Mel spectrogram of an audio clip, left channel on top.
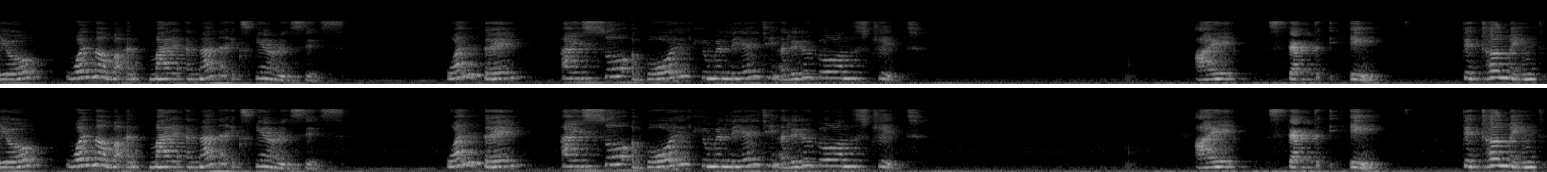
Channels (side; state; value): left; quieter; 3.0 dB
